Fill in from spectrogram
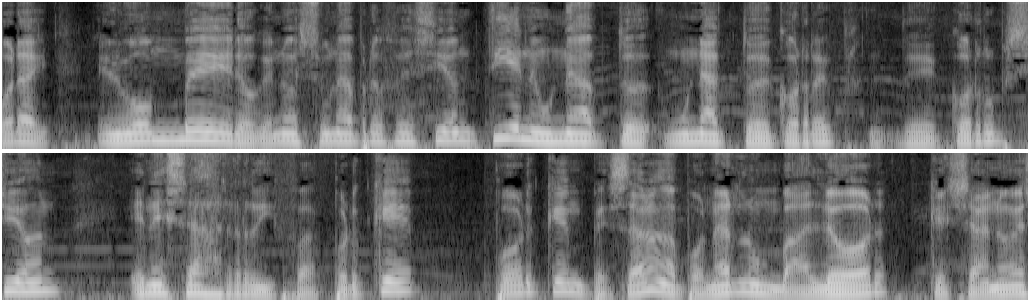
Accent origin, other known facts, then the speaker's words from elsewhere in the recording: Argentina; somos así los argentinos.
